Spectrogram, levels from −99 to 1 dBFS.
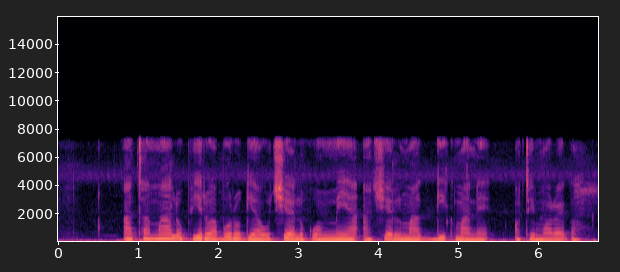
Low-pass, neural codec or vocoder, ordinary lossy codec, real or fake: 7.2 kHz; none; none; real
